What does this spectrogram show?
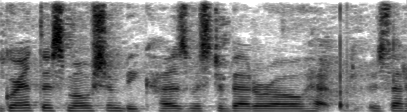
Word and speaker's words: Bederow: Bederow, is that how you pronounce his name?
